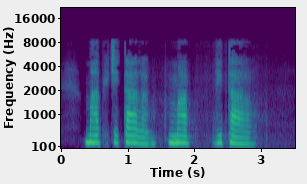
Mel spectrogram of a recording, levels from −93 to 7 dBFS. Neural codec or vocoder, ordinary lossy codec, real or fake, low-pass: codec, 16 kHz in and 24 kHz out, 0.4 kbps, LongCat-Audio-Codec, two codebook decoder; MP3, 32 kbps; fake; 9.9 kHz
